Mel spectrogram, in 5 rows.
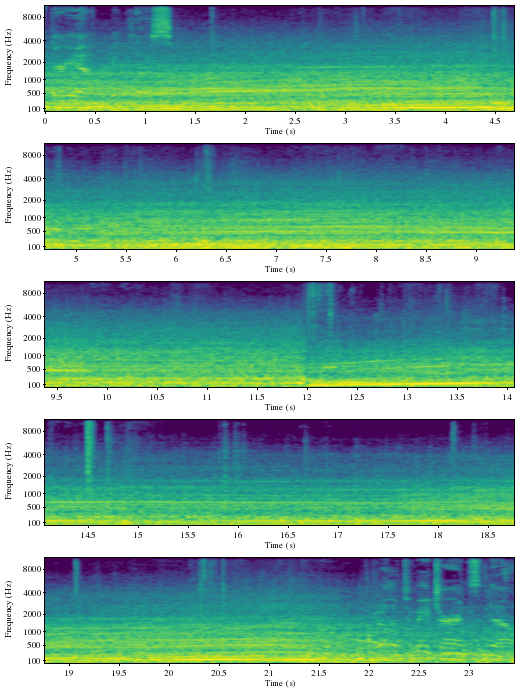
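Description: The engine of a 1996 Porsche 911 Carrera hums steadily while warming up as the car drives, a loud continuous drone with gear-change shifts in pitch, under near-constant talking from inside the cabin.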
